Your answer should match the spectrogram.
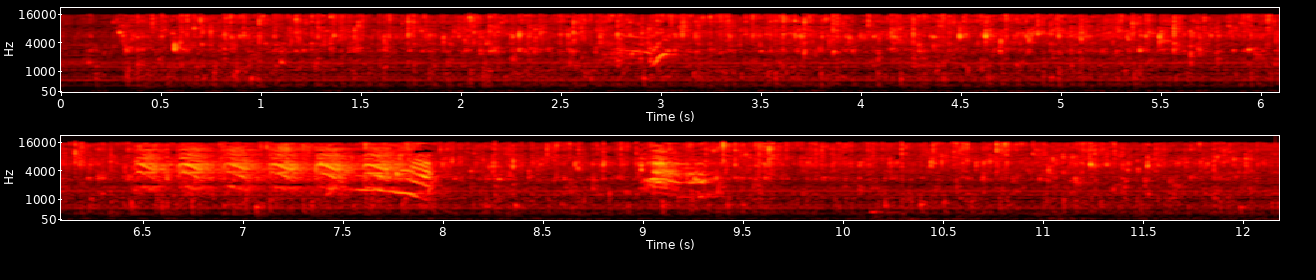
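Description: Toy sink's faucet running a thin stream of water into the basin while a green parakeet bathes and splashes in it. A few short bird chirps come through, with a louder chattering call about six and a half seconds in that lasts over a second.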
